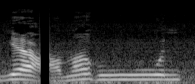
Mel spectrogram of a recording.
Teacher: عین کی آواز بہت اچھی سے ادا کرنی ہے، حلق کے اندر سے آئے گی، درمیانی حلق سے، اور تھوڑی سی آواز چلے گی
